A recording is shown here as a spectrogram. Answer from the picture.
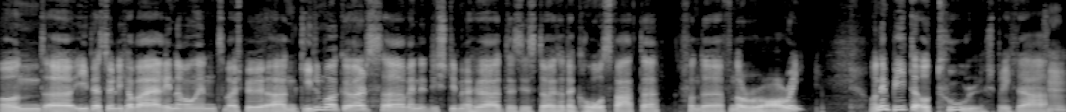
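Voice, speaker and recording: In a dry, close sound with no echo and a quiet background, a man speaks at a moderate pace and medium pitch with ordinary pitch variation. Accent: Austrian. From Austria. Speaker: podcast host. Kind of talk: casual chat.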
